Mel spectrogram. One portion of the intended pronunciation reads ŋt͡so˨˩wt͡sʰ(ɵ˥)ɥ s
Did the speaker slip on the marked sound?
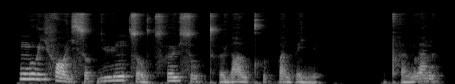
no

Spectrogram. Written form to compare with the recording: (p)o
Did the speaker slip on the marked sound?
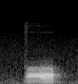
no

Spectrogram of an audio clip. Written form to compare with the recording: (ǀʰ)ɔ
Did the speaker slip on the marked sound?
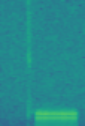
yes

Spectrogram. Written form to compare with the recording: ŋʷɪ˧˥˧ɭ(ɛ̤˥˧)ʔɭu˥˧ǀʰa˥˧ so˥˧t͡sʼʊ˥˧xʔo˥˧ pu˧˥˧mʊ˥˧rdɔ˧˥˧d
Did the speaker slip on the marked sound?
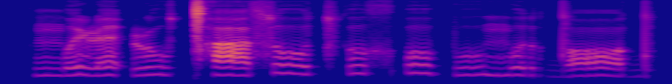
yes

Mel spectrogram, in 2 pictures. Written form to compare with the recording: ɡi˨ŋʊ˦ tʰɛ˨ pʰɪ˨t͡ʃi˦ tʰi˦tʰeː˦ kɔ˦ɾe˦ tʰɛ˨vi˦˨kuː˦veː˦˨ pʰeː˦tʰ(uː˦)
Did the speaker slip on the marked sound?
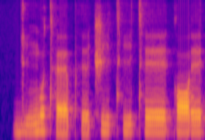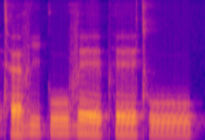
no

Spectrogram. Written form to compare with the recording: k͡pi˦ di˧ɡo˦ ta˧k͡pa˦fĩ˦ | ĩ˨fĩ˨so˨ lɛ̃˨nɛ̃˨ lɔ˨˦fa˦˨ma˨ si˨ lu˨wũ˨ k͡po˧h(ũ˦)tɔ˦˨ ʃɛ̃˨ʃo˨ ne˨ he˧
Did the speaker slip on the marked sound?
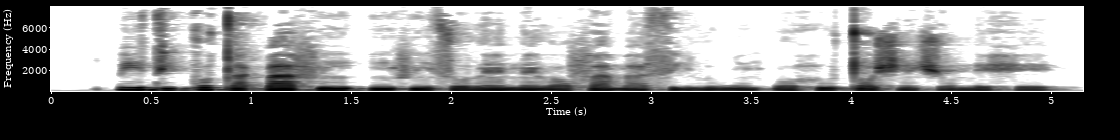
yes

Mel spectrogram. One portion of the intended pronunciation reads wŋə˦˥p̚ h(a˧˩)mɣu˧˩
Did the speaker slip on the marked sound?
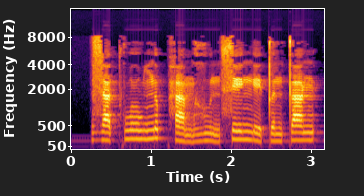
no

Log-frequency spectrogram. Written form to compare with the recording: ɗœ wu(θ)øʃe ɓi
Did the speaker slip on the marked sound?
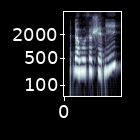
no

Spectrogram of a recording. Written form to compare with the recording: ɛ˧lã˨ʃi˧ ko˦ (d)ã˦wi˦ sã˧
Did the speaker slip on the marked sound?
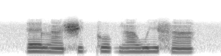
yes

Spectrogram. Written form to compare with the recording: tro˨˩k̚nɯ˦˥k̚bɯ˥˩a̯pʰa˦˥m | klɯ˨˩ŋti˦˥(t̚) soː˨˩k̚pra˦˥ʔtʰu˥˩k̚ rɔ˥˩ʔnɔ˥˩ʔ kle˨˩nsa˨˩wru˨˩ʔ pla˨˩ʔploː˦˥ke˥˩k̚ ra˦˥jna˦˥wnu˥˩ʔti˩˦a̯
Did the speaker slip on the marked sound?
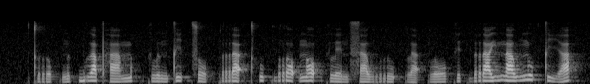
no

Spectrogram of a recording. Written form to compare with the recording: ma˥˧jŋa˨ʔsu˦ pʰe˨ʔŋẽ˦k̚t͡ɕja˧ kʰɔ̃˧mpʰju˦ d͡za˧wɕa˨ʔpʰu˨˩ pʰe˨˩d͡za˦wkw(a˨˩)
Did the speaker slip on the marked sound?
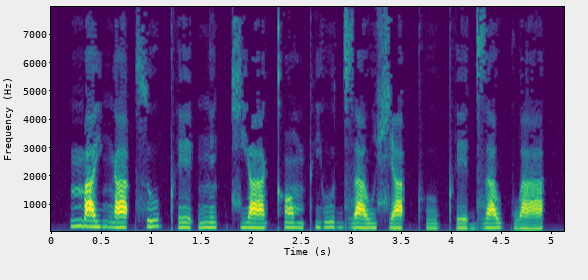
yes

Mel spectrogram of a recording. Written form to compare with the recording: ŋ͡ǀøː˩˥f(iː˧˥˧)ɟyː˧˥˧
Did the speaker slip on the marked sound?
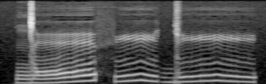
yes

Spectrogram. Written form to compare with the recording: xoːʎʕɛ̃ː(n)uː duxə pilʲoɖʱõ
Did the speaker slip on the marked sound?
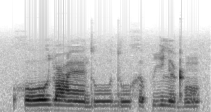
yes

